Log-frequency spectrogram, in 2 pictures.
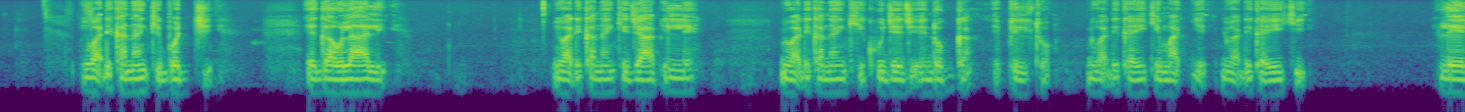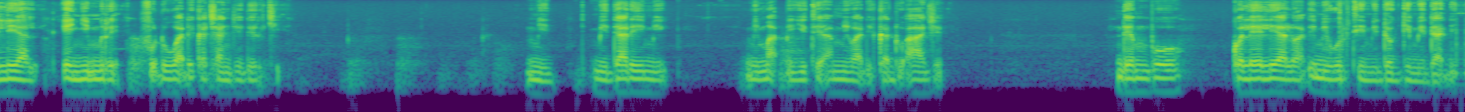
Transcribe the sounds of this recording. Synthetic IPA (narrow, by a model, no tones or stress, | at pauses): miwaɗikanaŋkibod͡ʒːi | ʔɛɡawlaːli | miwaɗikanaŋkid͡ʒaɓilːɛ | miwa̰ɗikanaŋkʰikʰud͡ʒeːd͡ʒḭɛndɔɡːaɛpiltʰɔ | miwa̰ɗikajikima̰ʔːɛmiwa̰ɗikajikʰi | lelijalɛɲimɾɛfuɗumwa̰ɗikat͡ʃaɲd͡ʒindiɾkʰi | m | midaɾim | mima̰ɓːiɡitʰɛʔamːiwaɗikadṵʔaːd͡ʒɛ̰ | ndɛmbɔ | kɔlelijalwaɗimiwuɾtʰimidoɡːimida̰ɗi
